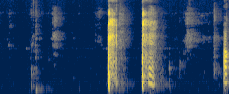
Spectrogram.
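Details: Two sharp coughs in quick succession, then faint throat sounds and the start of another cough, in a quiet room; the speaker says they currently have a cough while playing Roblox Brookhaven.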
